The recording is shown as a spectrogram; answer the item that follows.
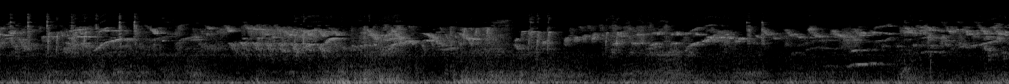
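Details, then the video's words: Goldfinch of the Major form singing in an aviary, a long, lively stream of sharp chirps, rattling trills and twanging slurred notes with little pause. "Stieglitz Major Voliere طائر الحسون الرائد"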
